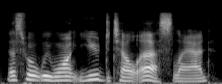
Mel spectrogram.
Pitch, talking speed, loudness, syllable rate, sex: 180 Hz, 245 wpm, -15 LUFS, 4.6 syllables/s, female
